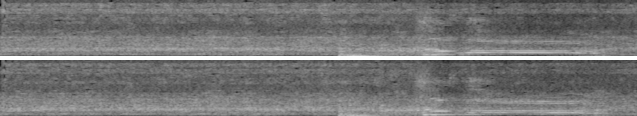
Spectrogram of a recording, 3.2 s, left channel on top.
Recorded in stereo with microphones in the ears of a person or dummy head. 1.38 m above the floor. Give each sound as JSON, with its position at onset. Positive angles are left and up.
{"t": 0.0, "sound": "running water", "side_deg": 15, "distance_m": 1.2}
{"t": 1.7, "sound": "a shout", "side_deg": -5, "distance_m": 0.8}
